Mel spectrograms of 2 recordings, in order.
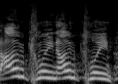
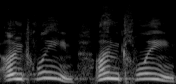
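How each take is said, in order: First: Higher, louder call of unclean; preacher voicing the leper's warning cry. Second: A higher, called-out warning; lightly voiced leper crying out; mock leper's cry. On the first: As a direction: shout the warning in full preaching voice. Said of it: "that yells out". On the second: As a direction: call it out like an outcast warning others. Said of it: "they would have to yell out".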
